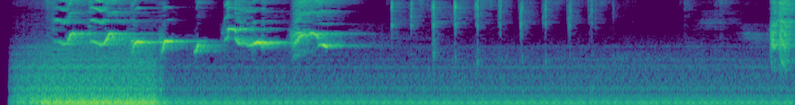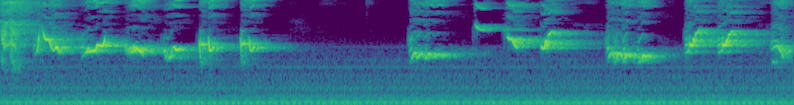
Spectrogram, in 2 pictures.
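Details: Champion greater green leafbird singing: bursts of sharp, bright chirps sliding downward, a quick ticking run, a brief pause, then a long, lively stream of rich, repeated chirps. A low rumble is heard at the very start.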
